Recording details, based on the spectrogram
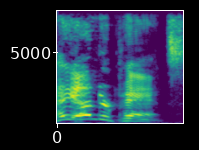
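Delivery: mock, lame, high-pitched yelled taunt. Quoting a favorite bad taunt from a movie: Clark yelling a taunt. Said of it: "when Clark yells".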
